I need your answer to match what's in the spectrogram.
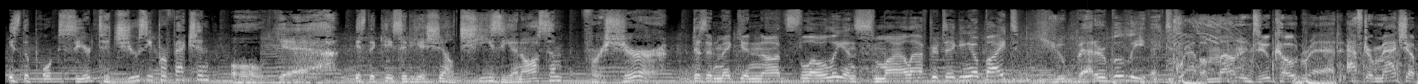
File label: english american voice over male commercial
